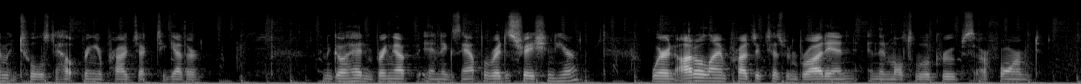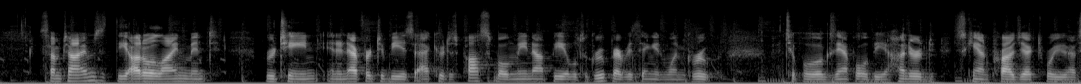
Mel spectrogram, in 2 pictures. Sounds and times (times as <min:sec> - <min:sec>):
Speech: 0:00.0 - 0:02.0, 0:03.2 - 0:05.8, 0:06.5 - 0:10.4, 0:11.2 - 0:18.0, 0:18.7 - 0:21.6
Music: 0:00.0 - 0:21.6.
